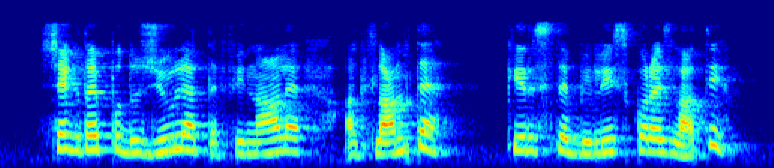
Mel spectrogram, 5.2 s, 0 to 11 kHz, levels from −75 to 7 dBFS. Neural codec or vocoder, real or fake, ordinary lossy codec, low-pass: none; real; none; 7.2 kHz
